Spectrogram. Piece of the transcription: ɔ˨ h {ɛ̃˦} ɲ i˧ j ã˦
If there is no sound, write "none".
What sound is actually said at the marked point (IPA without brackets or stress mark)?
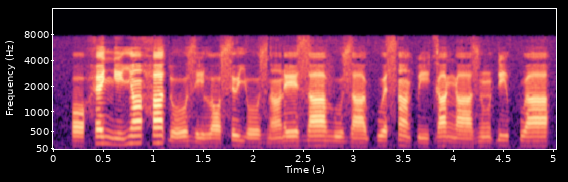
ɛ˦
